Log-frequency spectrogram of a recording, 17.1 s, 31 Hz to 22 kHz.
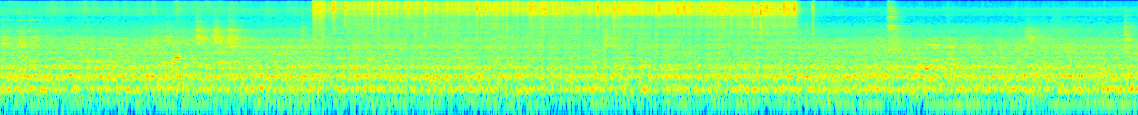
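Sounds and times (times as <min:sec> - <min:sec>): steady low hum: 0:03.9 - 0:13.0
welding arc crackling and hissing: 0:04.7 - 0:12.4.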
